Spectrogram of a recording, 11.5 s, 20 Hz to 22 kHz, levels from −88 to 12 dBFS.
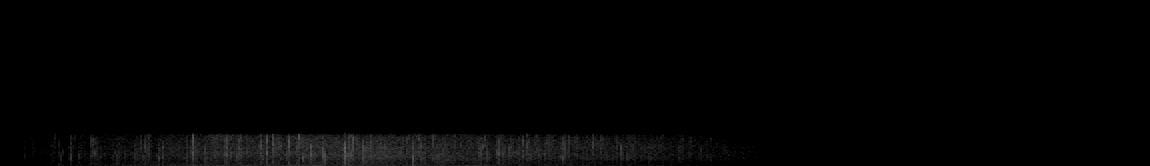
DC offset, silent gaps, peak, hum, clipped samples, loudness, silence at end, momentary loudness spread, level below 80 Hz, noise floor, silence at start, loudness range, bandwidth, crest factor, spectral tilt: under 0.1%; none; -32 dBFS; none; under 0.1%; -58 LUFS; 3.7 s; 12 LU; -78 dBFS; under -90 dBFS; 0.2 s; 10 LU; 4.5 kHz; 32 dB; 0.5 dB/octave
